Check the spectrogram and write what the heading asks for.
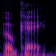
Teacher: the okay has a rise in intonation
